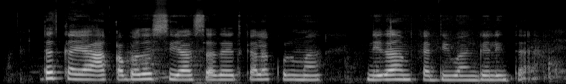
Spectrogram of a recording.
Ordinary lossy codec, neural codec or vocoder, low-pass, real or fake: none; vocoder, 44.1 kHz, 128 mel bands, Pupu-Vocoder; none; fake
